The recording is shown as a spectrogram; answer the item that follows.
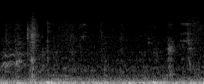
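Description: Steady low rumble inside a first-class railway sleeper coach.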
